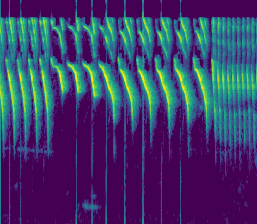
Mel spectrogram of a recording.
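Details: Singing canary from a training recording for young birds: a run of loud, clear downward-slurred whistles about four per second, ending in a fast, thin rolling trill.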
